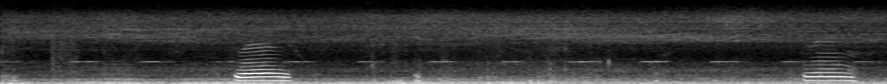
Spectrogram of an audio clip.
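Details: A chatty stray cat gives two clear, rising-then-falling meows about six seconds apart, while a vehicle's reversing beeper sounds a steady repeated tone and low outdoor rumble fills the background.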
